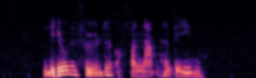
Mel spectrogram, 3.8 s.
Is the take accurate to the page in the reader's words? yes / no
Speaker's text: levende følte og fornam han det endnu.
yes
